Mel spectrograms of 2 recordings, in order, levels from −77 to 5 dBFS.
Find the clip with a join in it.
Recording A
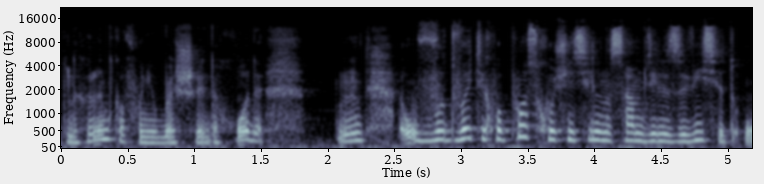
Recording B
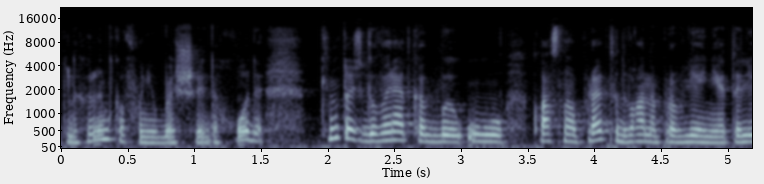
B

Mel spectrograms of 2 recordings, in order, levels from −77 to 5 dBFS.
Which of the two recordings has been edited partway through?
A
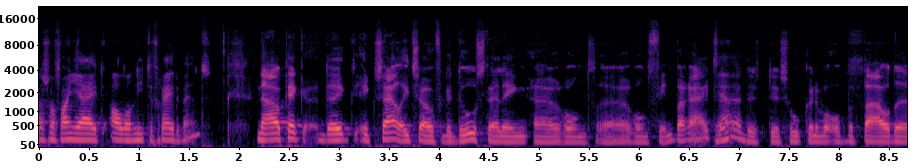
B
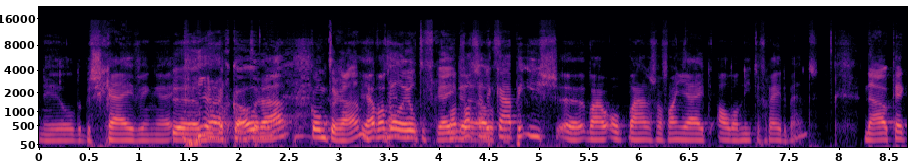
B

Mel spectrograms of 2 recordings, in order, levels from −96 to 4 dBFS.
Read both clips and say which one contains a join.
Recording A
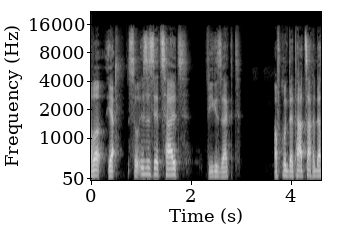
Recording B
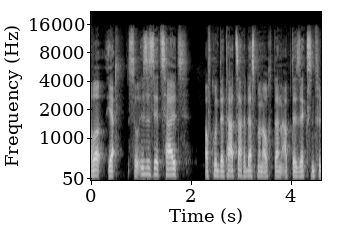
B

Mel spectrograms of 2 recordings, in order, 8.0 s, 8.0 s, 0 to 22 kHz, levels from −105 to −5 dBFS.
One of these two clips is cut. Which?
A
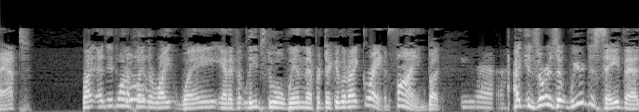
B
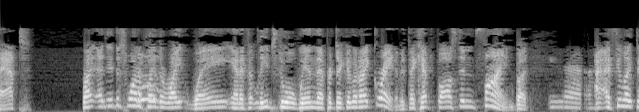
A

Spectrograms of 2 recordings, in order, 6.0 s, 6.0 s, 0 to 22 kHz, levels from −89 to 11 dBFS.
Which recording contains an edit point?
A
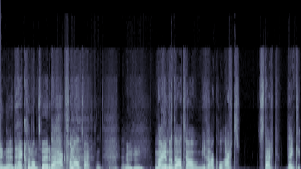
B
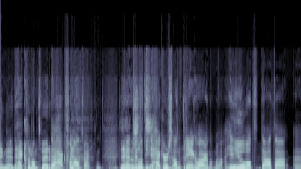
A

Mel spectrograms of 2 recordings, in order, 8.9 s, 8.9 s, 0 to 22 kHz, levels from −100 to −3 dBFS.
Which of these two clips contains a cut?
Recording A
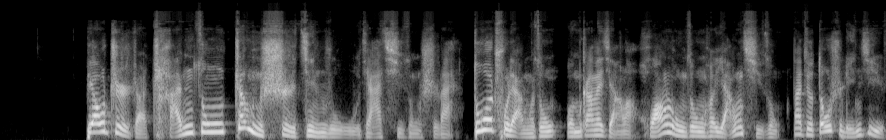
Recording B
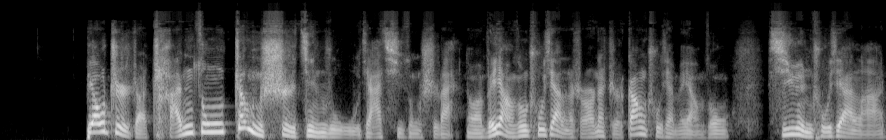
A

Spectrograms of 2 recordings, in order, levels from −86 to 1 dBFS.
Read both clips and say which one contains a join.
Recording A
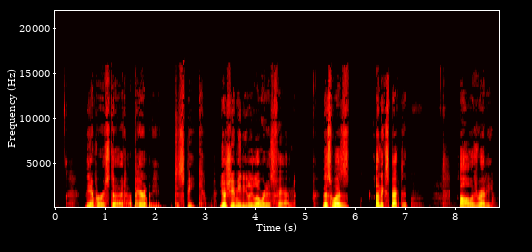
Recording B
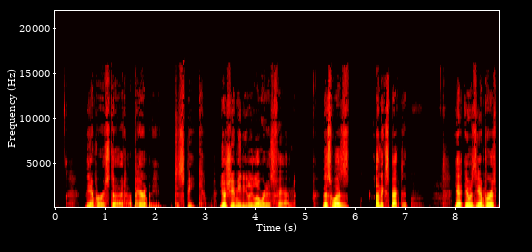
A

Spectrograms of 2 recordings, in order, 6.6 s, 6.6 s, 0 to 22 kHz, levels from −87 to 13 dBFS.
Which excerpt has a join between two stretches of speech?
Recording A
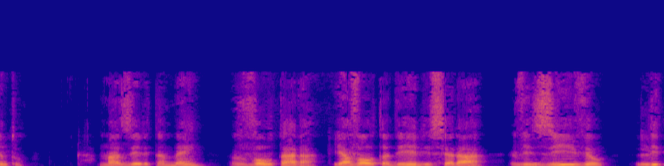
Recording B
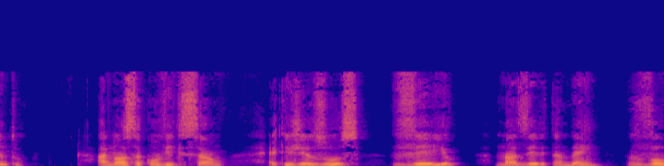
A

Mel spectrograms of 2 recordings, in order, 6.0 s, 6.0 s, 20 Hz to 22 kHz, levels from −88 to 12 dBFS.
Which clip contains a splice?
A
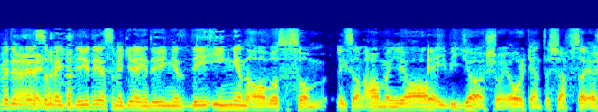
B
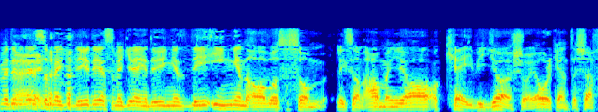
A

